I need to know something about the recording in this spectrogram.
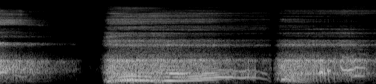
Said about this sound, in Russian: и потом он как бы хоп, из этой ерунды. То есть он вот так всей грудью набирает кислород.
